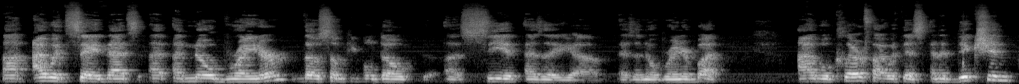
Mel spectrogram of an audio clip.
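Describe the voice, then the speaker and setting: A middle-aged man co-hosts a podcast in a casual, reflective way, circling back with restarts and slipping in dry, self-deprecating jokes. His voice sits at an ordinary mid pitch. It rings around an echoey room. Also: unhurried, distant mic. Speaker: podcast co-host, pastor. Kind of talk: casual chat.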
